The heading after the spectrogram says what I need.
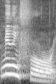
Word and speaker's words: meaningful: 왜 그러냐면 혀를 목구멍으로 갖고 가다 보니까 저절로 펄 그러지 못하고 풀 이렇게 돼요. 마치 풀 이렇게 하는 것처럼 펄과 풀 중간 발음이 나와요. 그래서 meaningful 이렇게 돼.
